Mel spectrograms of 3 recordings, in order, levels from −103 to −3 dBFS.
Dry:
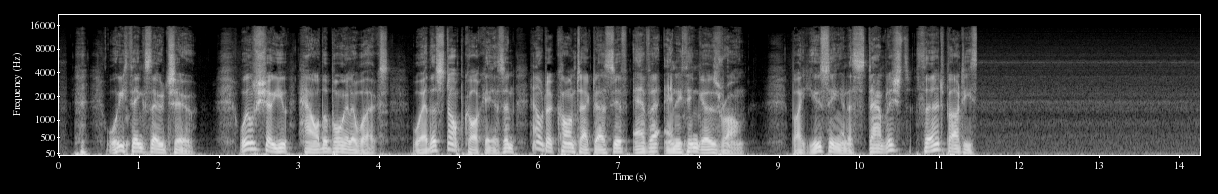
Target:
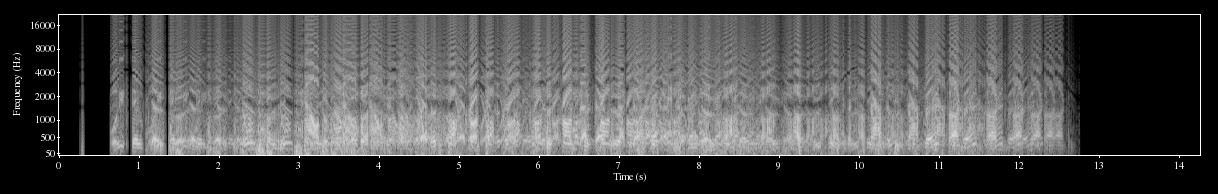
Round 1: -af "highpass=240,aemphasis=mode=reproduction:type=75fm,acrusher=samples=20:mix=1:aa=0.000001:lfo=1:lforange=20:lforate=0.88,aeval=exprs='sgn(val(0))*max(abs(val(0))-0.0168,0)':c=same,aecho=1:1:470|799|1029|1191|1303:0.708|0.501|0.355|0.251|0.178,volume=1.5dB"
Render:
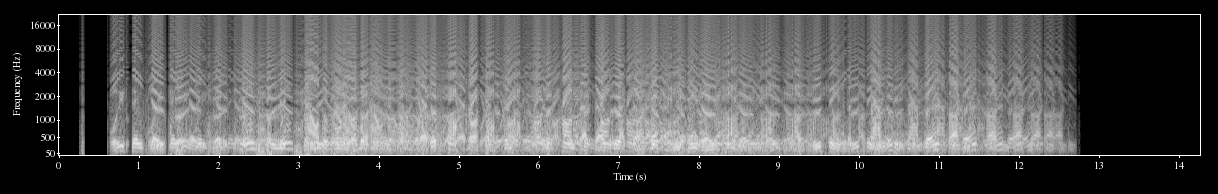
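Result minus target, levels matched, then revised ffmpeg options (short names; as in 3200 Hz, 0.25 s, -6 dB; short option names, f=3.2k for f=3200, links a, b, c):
250 Hz band +4.5 dB
-af "highpass=550,aemphasis=mode=reproduction:type=75fm,acrusher=samples=20:mix=1:aa=0.000001:lfo=1:lforange=20:lforate=0.88,aeval=exprs='sgn(val(0))*max(abs(val(0))-0.0168,0)':c=same,aecho=1:1:470|799|1029|1191|1303:0.708|0.501|0.355|0.251|0.178,volume=1.5dB"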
